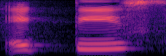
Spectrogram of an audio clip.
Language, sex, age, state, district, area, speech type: Marathi, female, 30-45, Maharashtra, Wardha, rural, spontaneous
